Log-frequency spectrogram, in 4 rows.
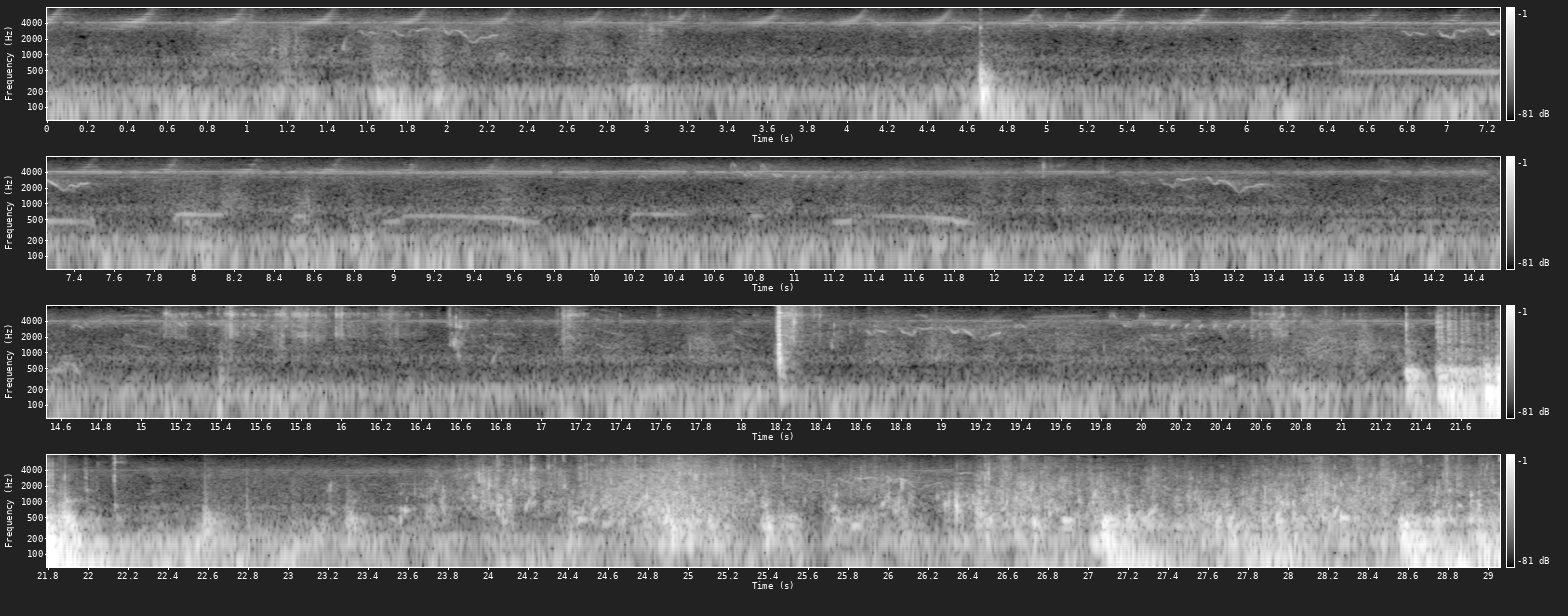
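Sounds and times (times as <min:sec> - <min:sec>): faint birdsong chirps and whistles: 0:00.0 - 0:21.4, 0:25.7 - 0:26.8.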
